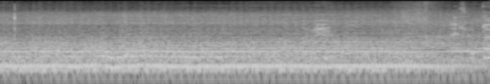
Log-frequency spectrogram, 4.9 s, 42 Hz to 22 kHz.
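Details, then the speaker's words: Electrolux 9 kg washing machine, bought 2012, five years old, noisy for about six months: steady low hum with a droning overtone holding one pitch while running; abnormal noise, cause unknown. "hoje eu com essa eletronics nove quilos ela tá fazendo esse barulho"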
